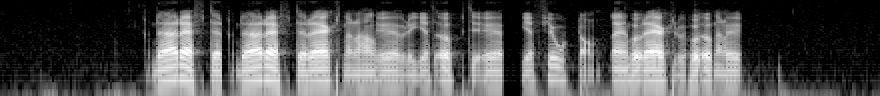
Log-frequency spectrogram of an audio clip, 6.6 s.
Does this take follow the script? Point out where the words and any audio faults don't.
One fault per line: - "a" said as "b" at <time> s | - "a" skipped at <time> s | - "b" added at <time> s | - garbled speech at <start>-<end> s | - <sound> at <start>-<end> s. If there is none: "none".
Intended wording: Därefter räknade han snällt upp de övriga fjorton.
- "därefter" added at 1.7 s
- "snällt" said as "övriga" at 2.8 s
- dropout at 3.8-3.9 s
- garbled speech at 4.6-5.6 s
